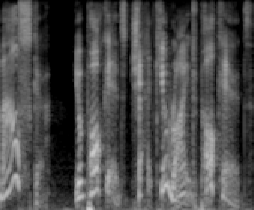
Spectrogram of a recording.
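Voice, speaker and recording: Someone performs a put-on character voice at a high pitch and a fairly slow pace. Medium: read story.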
